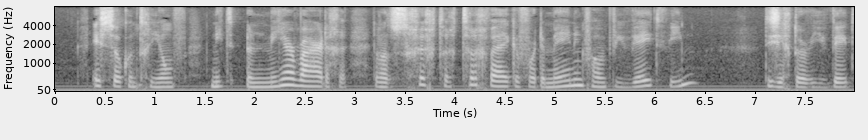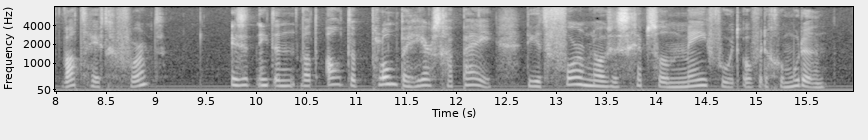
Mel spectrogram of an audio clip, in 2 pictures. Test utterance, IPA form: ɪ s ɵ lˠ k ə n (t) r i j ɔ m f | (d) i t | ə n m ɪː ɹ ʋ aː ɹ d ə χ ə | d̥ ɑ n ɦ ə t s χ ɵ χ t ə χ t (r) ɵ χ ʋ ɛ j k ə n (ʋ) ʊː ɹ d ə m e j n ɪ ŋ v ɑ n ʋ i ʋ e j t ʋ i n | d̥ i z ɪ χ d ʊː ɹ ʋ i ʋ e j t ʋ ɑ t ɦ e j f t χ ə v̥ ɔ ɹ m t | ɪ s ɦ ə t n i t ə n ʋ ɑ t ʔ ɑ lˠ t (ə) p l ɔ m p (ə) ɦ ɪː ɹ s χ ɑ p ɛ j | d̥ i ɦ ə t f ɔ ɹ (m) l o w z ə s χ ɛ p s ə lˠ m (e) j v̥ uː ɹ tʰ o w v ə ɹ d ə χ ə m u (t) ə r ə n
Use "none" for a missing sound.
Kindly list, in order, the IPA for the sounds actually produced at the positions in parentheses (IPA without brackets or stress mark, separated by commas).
t, n, r, v, ə, ə, m, e, d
